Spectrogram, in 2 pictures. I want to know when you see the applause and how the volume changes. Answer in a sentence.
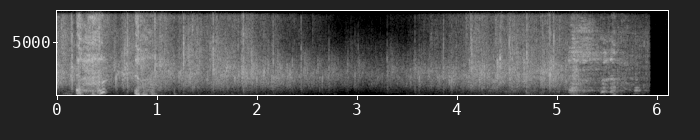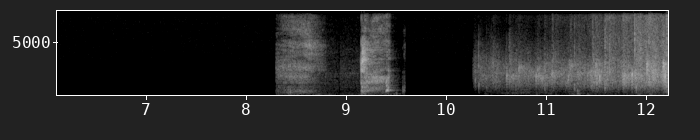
The applause can be heard from 0.0 to 5.2 s, getting quieter then louder; and briefly from 10.2 to 12.1 s.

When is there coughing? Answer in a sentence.
You can hear the coughing from 0.2 to 1.1 s, from 4.7 to 6.0 s and from 8.3 to 9.6 s.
